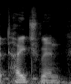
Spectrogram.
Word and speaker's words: Teichman: Can you just set the record straight on the pronunciation of your last name? – Teichman. – Yeah, because I was right. – Yeah. – Okay. – But it doesn't spell like that very nicely, but. – And I've got Len here. – Lenz. – Lenz, okay. – L-E-N-Z.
